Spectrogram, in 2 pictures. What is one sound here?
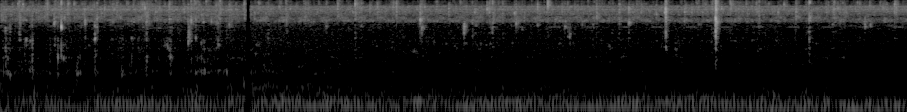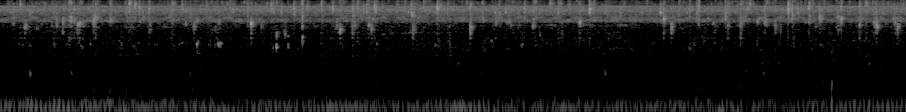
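Small clicks and taps come from hands working with an object over a bowl.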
